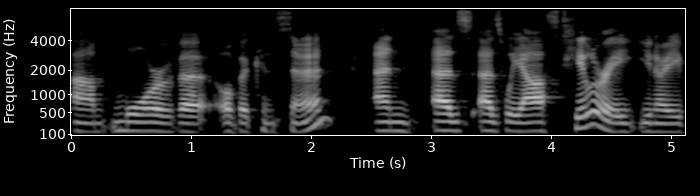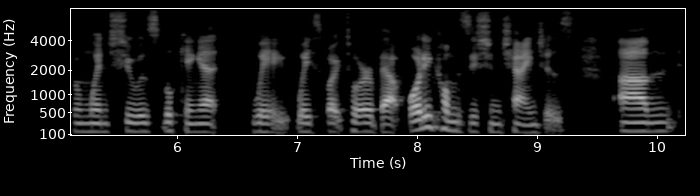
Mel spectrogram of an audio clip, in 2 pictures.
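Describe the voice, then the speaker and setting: A woman with a low, smooth, resonant voice summarizes an interview as a podcast co-host. She speaks thoughtfully and hesitantly, pausing on frequent ums and restarting her phrases.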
